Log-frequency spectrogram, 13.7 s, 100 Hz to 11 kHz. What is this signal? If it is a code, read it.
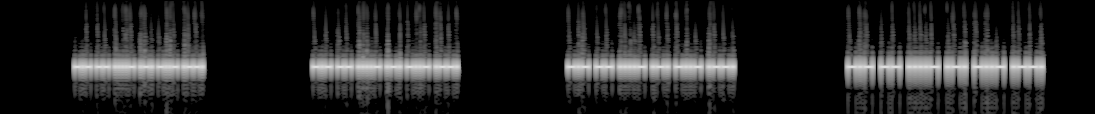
Morse code, heard as a keyed tone, about 43 wpm, 700 Hz. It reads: KM4RXP KM4RXP KM4RXP KM4RXP
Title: Speed Racing - USA 2x3 Call Signs 35wpm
